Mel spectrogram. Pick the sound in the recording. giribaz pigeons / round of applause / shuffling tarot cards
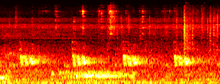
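giribaz pigeons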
